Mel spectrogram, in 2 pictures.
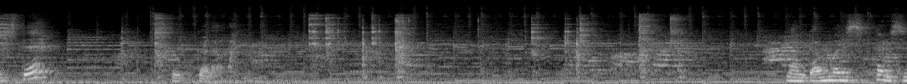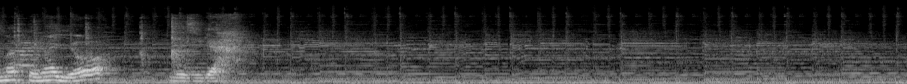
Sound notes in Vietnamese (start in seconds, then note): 11.5 cười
